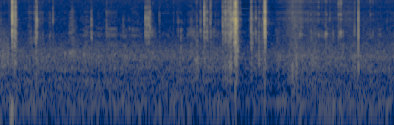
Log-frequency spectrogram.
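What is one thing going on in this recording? Shotgun shells click into a shotgun.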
